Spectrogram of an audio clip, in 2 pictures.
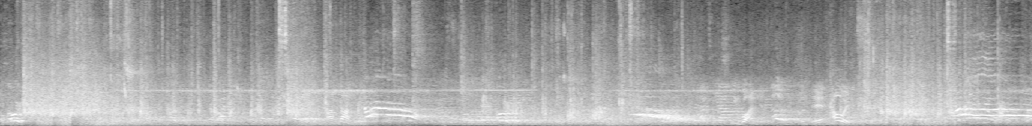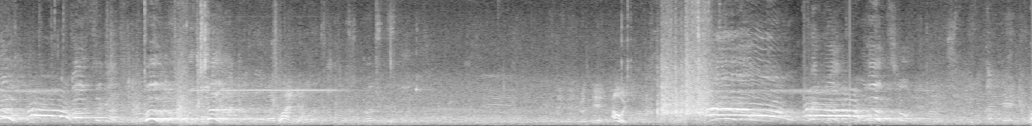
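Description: Women's sabre bout: sharp impacts of stamping footwork and blade contact, the scoring machine's steady tone sounding as touches land, and loud shouts from the fencers in three bursts, near the start, midway and near the end.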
